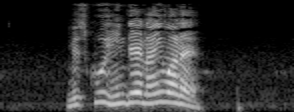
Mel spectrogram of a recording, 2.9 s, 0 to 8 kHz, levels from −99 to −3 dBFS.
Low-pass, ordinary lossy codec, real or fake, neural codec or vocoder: 7.2 kHz; AAC, 48 kbps; real; none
